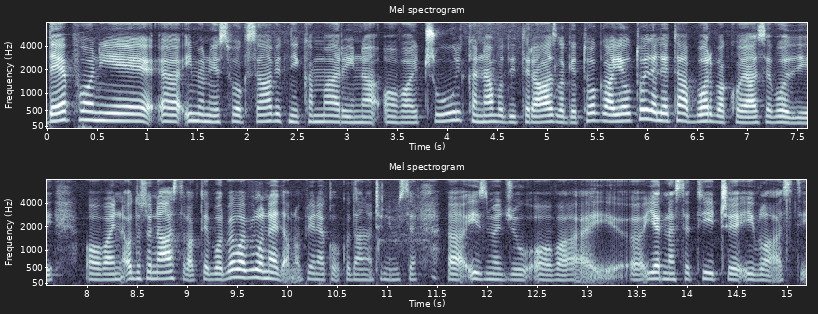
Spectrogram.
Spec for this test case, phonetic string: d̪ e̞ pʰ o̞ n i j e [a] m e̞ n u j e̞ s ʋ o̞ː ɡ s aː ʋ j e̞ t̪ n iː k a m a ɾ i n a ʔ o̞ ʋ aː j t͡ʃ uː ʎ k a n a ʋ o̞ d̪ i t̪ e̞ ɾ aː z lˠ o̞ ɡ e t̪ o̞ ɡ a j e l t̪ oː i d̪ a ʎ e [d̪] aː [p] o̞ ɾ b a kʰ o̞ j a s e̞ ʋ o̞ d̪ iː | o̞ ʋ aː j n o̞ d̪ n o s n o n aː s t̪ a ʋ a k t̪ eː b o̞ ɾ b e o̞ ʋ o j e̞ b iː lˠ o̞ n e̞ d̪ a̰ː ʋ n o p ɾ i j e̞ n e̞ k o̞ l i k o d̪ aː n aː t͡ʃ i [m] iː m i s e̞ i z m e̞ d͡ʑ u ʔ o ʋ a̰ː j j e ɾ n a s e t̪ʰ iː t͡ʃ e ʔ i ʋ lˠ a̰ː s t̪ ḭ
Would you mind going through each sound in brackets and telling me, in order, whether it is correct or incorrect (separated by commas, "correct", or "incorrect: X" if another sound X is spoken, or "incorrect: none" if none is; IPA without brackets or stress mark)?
incorrect: i, incorrect: t̪, incorrect: b, incorrect: n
